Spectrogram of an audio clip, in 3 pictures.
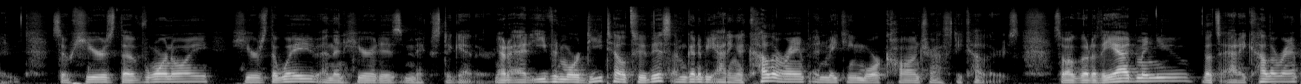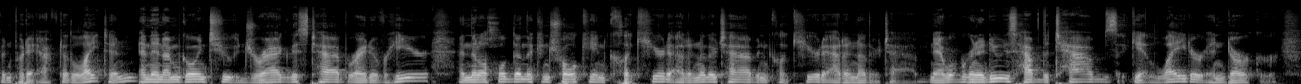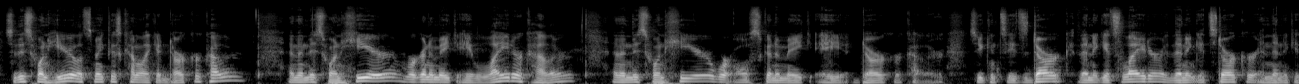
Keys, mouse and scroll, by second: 0.9-2.3 ctrl+shift+drag, 2.4 ctrl+shift+click, 3.6-5.4 ctrl+shift+drag, 4.9-5.3 shift+scroll down 1, 5.3-6.0 shift+middle drag, 5.3-6.0 shift+scroll up 1, 5.4 typing, 6.0-6.9 scroll up 1, 6.2-8.7 middle drag, 6.6-8.7 drag, 9.3-10.1 middle drag, 10.0-11.4 typing, 10.4 click, 12.2 click, 13.3 click, 13.7 click, 13.9-17.1 scroll up 1, 14.4 click, 14.7 middle click, 15.5-17.1 drag, 19.1 ctrl+click, 20.9 ctrl+click, 21.1 click, 21.7 click, 25.4 click, 26.1 click, 26.8-28.0 drag, 29.0 click, 29.6 click, 30.5 click, 32.6 click, 33.2 click, 34.4 click, 36.1 click, 36.9 click, 37.7 click, 38.6 click.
